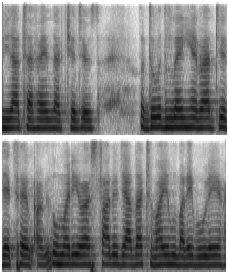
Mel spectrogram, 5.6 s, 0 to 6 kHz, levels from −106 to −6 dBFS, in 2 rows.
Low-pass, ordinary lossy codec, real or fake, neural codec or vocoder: 5.4 kHz; none; fake; codec, 16 kHz, 0.5 kbps, FunCodec, trained on Chinese and English, 25 frames a second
